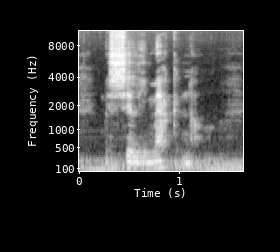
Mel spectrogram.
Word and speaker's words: Mishinimaki: Mackinac Island is a shortened version of the Native American name pronounced Mishinimaki. The Anishinaabe people named this area, and Mackinac Island, Mishinimaki, meaning place of the great turtle.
